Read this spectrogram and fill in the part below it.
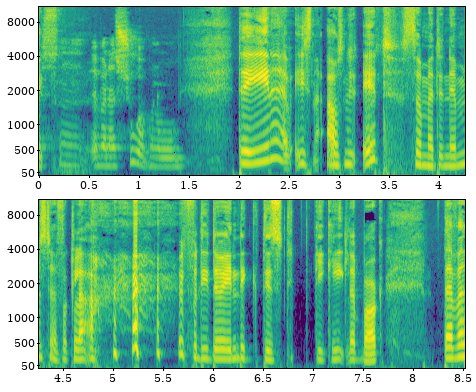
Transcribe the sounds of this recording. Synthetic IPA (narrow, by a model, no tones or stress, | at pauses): næmænæsuɐ̰pʰɔno̝ː | d̥e̝e̝ːnəæʔisɑ̈ʊsnid̥e̝d̥sɒ̽mæɐd̥e̝neməsd̥əæfɒ̽kʰlɑ̰̈ːɐ | fɒ̽dḭːd̥e̝ʋɑ̈e̝n̩d̥ed̥e̝s | ɡ̥iɡ̥he̝̰ːld̥æb̥ɒɡ̥d̥ɑ̈ʋɑ̈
